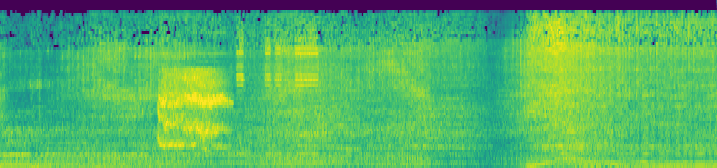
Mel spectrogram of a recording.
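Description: Motor vehicle engine sound effects running steadily. About three seconds in there is a short tyre screech lasting over a second. After a brief lull, an engine revs up and falls away, then settles back to a steady run near the end.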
